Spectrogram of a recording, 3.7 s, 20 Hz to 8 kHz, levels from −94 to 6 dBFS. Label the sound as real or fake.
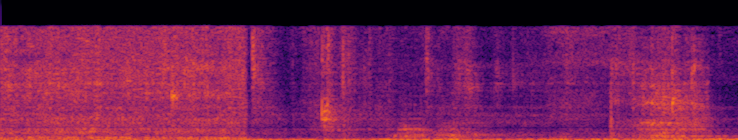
fake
